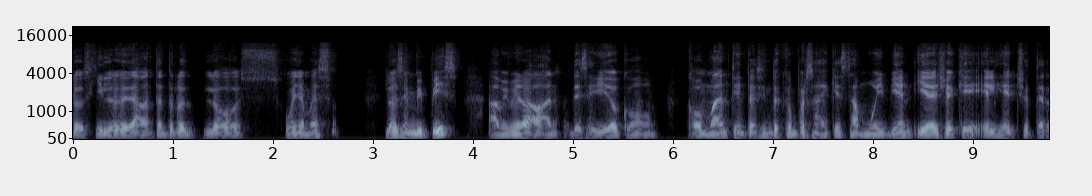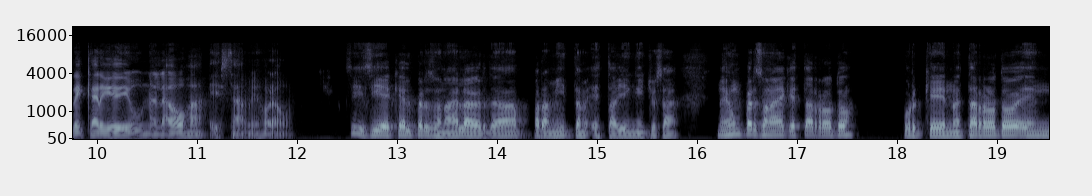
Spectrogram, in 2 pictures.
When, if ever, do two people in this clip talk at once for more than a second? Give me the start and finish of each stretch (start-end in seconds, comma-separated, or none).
none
